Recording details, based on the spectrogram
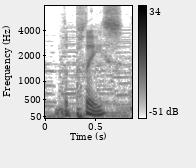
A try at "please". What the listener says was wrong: Please. Please with no O. Please.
